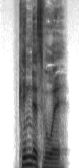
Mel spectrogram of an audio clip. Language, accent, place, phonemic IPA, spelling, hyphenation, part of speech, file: German, Germany, Berlin, /ˈkɪndəsˌvoːl/, Kindeswohl, Kin‧des‧wohl, noun, De-Kindeswohl.ogg
- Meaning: children’s well-being (preservation of the physical and mental integrity and sufficient support (for the development) of a child)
